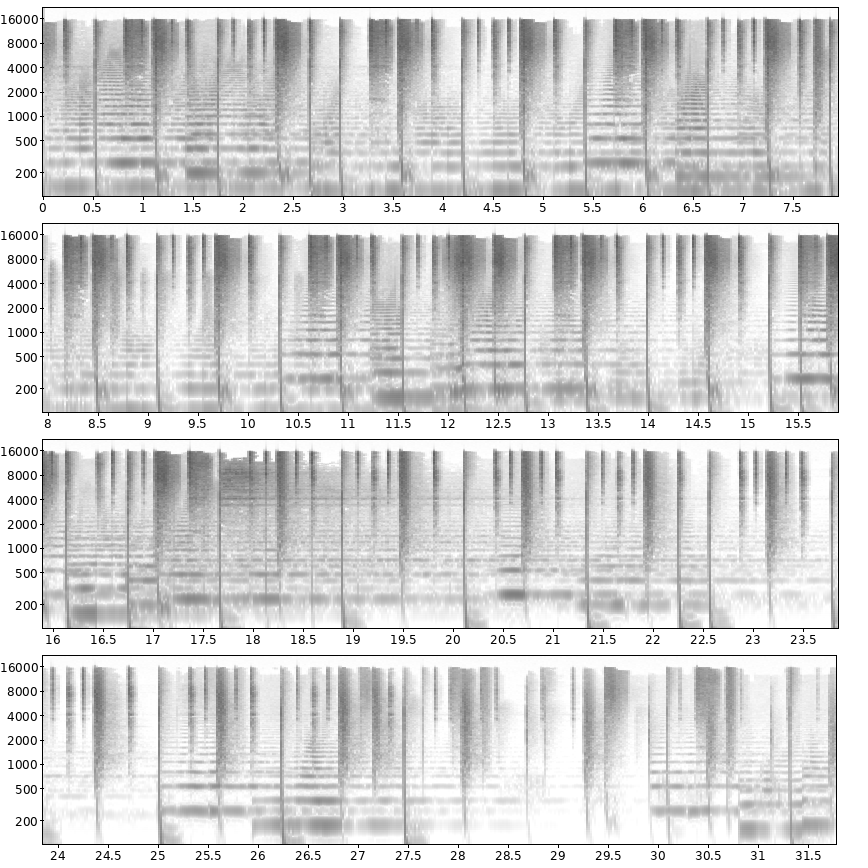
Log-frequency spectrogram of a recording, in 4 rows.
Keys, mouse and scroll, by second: 1.7 click, 5.1 click, 8.6 click, 13.4-13.9 scroll down 1, 14.1 click, 16.9 click, 19.2 click, 24.9 click.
